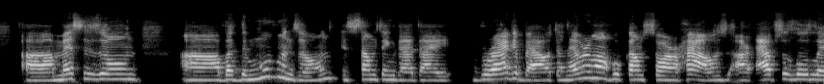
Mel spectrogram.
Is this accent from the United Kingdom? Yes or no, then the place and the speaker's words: no; Moscow, Russia; now in New York City, United States; I came from Russia, from Moscow, and now I live in New York City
